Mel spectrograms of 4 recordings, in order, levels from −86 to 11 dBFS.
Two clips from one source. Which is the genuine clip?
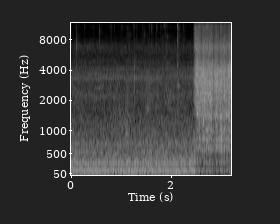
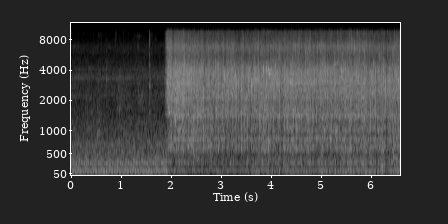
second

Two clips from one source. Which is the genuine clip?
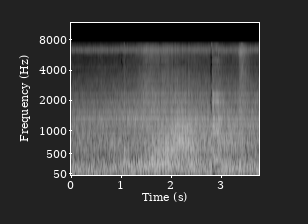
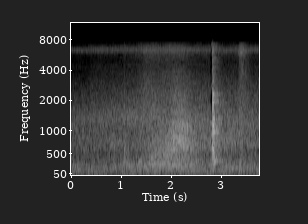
second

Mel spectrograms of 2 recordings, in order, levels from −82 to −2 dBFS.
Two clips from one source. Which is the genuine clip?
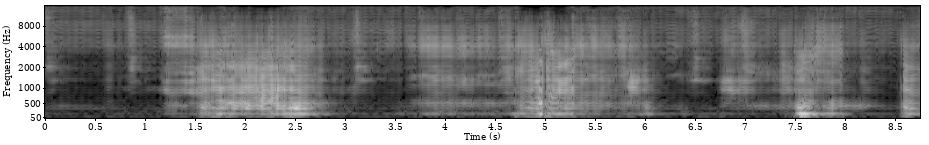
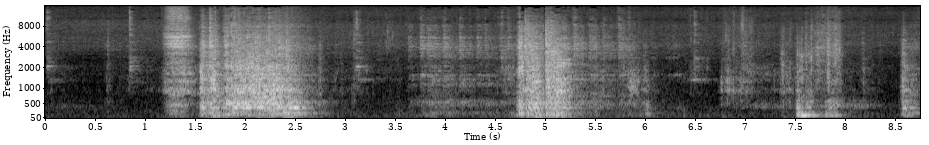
second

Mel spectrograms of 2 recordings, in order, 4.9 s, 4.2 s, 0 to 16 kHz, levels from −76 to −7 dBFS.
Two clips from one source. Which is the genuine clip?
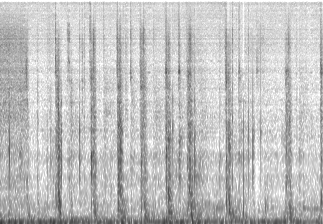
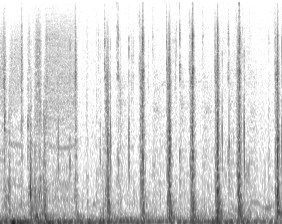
second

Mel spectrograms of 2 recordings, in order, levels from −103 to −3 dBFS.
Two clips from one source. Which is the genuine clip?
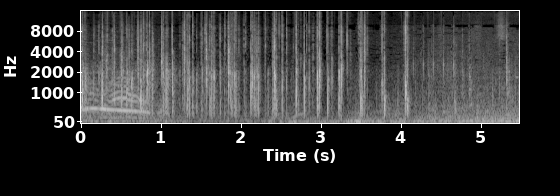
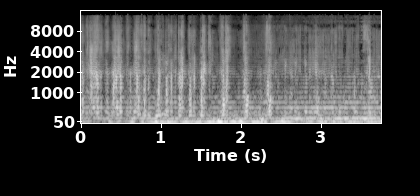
first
